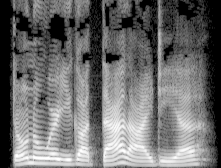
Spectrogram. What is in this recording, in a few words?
Dont Know Where, Attitude, 1 girl, 10 yrs; VoiceBox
